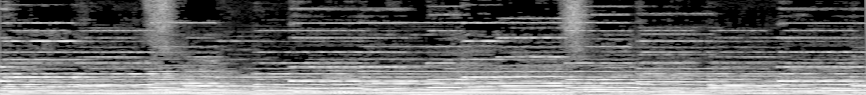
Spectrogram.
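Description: Organ playing slow, sustained chords that change every second or so, as in a quiet service interlude.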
